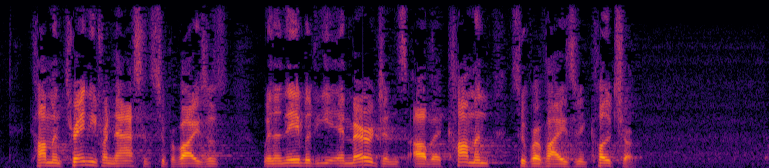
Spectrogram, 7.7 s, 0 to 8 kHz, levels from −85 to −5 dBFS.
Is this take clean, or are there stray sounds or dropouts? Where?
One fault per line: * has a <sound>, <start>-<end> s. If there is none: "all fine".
all fine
